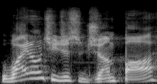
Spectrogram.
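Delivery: mild, half-screamed yell. Voicing Marty as he looks at a player: screaming. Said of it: "Marty looks at you and screams".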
